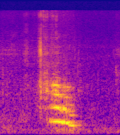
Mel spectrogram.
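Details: Kittens playing with bangles indoors give a single short, faint meow that slides downward in pitch over about half a second, in an otherwise quiet room.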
